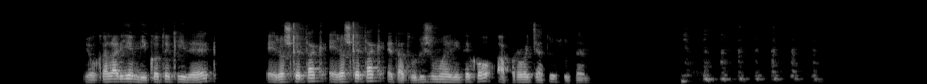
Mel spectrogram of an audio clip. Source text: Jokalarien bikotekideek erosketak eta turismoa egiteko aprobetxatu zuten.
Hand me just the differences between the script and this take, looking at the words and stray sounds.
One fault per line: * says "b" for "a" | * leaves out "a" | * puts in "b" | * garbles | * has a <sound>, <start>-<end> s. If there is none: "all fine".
* puts in "erosketak"
* has a laugh, 6.8-8.4 s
